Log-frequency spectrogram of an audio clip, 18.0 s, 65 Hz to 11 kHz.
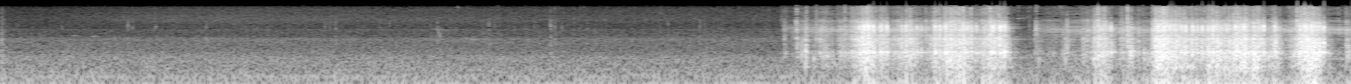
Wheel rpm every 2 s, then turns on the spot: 0, 0, 0, 0, 0, 10, 10, 20, 20.
10-18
